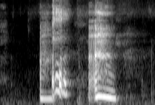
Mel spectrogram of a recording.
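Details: A child's voiced, laugh-like outbursts ending in a short cough in a child laughing; cough.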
